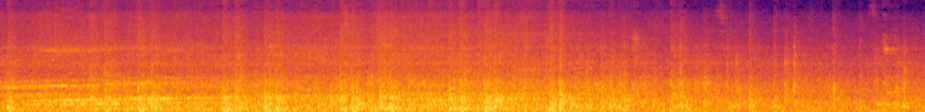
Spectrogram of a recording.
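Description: Electric commuter train moving out along the platform. Its motors whine at the start, then the wheels clatter over the rail joints, and the sound fades as it leaves.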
